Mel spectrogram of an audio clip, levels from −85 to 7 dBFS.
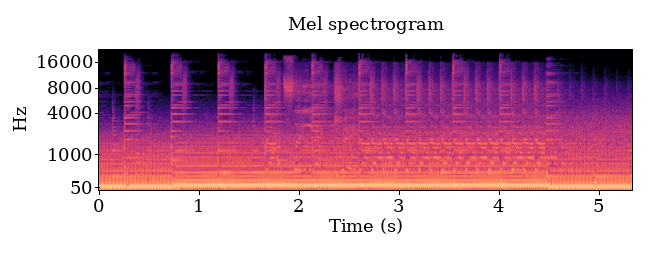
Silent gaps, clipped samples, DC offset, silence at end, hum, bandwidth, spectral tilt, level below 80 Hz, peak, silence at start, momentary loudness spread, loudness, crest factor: none; under 0.1%; 0.5%; 0 s; none; 17 kHz; -6 dB/octave; -14 dBFS; 0 dBFS; 0 s; 1 LU; -9 LUFS; 8 dB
